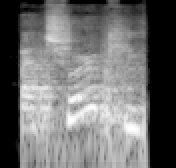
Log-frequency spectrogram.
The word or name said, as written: Patchwork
